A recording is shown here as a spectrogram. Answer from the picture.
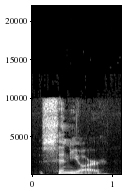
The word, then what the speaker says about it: signor: An Italian term of address, according to Webster's here, showing a respect, and pronounced signor or signar, at least according to the words right in front of me.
